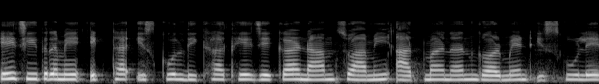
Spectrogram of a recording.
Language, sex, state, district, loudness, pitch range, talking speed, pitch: Chhattisgarhi, female, Chhattisgarh, Korba, -16 LUFS, 215-235 Hz, 150 wpm, 225 Hz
